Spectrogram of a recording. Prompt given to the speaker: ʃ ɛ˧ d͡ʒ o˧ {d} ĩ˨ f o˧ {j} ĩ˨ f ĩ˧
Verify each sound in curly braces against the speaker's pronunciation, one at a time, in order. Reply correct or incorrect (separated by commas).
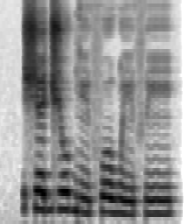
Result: incorrect, incorrect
